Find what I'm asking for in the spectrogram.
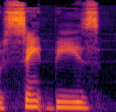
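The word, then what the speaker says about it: St Bees: So I swam from Keswick to St. Bee's Island. Am I saying that right? – You are.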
